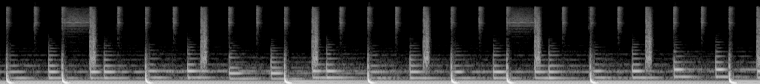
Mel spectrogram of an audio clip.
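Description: Loud rhythmic music with steady drum beats and plucked, ringing tones, no animal voice heard.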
